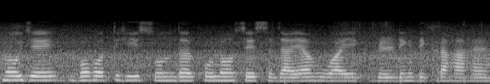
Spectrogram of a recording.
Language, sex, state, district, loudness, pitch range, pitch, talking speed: Hindi, male, Chandigarh, Chandigarh, -17 LUFS, 165-190 Hz, 180 Hz, 160 wpm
